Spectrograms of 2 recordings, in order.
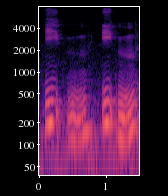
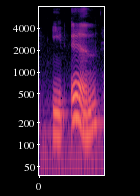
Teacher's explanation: you're not going to hear um any vowel before the N. And this one, eat in.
